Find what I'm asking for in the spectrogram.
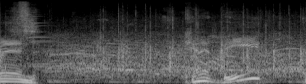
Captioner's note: crowd Cheering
